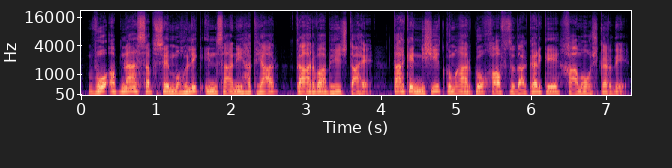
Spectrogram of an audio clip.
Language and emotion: Urdu, neutral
